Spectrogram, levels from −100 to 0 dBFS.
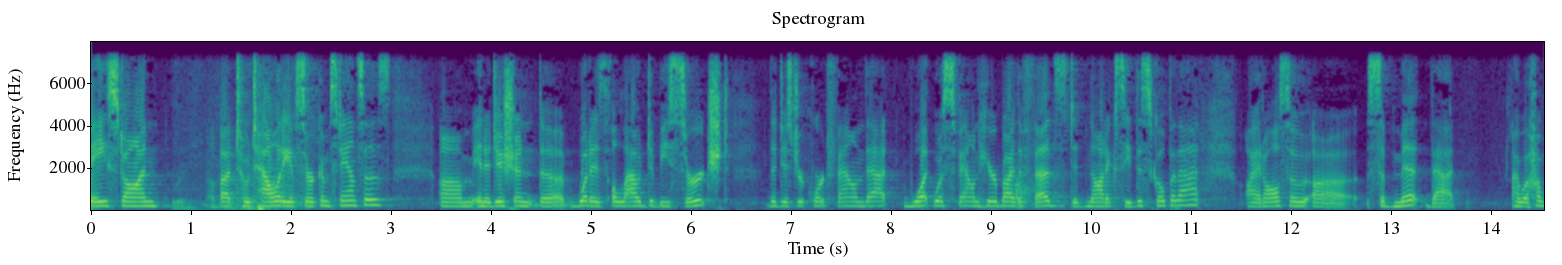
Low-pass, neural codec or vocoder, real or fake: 7.2 kHz; none; real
